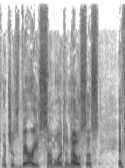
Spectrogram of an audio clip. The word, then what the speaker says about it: gnosis: The word knowledge in 2 Peter 1 and verse 5 is translated from a Greek word gnosis, G-N-O-S-I-S, gnosis, a silent G as you might have seen, and it is a noun.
